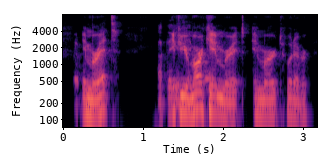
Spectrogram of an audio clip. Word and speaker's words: Emmert: Mark Emmert is how you say his name? Emmert.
